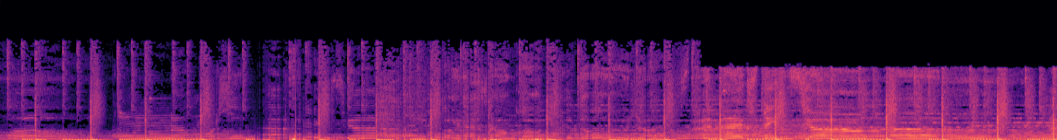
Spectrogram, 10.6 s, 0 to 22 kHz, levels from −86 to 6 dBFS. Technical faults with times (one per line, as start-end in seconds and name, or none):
2.54-6.47 repeated packet loss (robotic sound)
7.02-10.57 input switched to a poorer device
